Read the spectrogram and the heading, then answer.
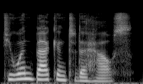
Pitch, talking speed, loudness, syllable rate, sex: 195 Hz, 250 wpm, -19 LUFS, 6.5 syllables/s, female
